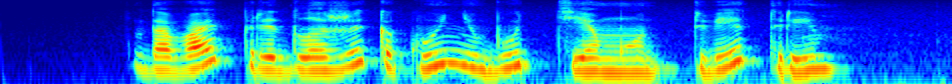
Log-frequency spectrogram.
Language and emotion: Russian, neutral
